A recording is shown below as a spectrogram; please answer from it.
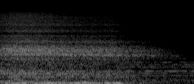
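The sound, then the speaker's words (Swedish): A deep breath is released as a long, breathy rush of air that stays steady for about a second and then tails off into quiet. “Så nu, ta ett lite djupare andetag. Och släpp ut det.”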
